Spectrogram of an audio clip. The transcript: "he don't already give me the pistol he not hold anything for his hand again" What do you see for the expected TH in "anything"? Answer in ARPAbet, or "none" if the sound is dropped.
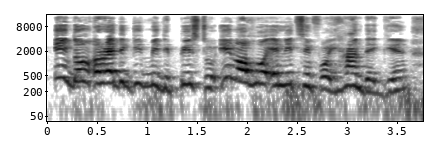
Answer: T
